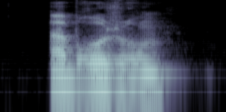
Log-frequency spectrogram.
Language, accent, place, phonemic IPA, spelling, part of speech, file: French, France, Lyon, /a.bʁɔʒ.ʁɔ̃/, abrogerons, verb, LL-Q150 (fra)-abrogerons.wav
- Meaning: first-person plural simple future of abroger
